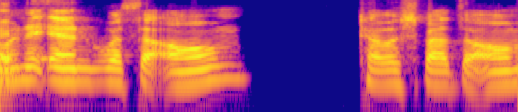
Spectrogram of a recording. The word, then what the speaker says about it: AUM: It was a 3-syllable thing. And the AUM is the way it's spelled. And each of those is a separate syllable. So it's Om, 3 distinct syllables.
